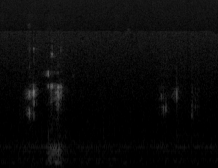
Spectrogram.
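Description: Near silence, with a few faint, short computer mouse clicks while code is selected in the editor.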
